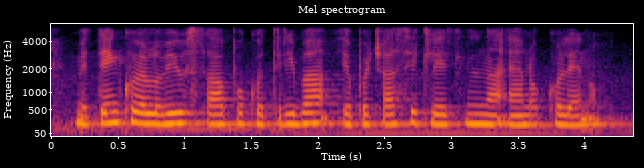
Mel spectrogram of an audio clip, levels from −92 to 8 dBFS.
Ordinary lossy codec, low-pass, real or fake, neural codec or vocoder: none; 5.4 kHz; real; none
